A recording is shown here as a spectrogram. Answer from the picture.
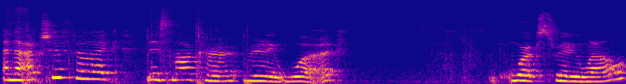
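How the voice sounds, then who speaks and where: With a non-native accent, a woman speaks at a very slow pace and a high pitch with ordinary pitch variation, amid noticeable background noise and audible room echo. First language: not English. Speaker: art student YouTuber. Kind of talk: casual vlog, supplies haul. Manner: hesitant, with fillers.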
